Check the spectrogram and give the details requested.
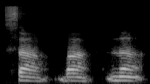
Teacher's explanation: Si tengo la palabra sábana e identifico 3 sílabas, sa-ba-na, y tengo que la primera es la sílaba tónica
